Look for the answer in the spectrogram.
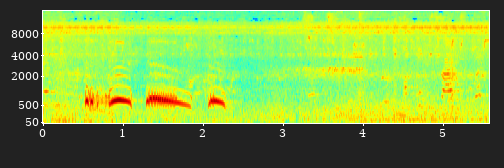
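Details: Captive spotted dove, once shot and wing-broken, now singing often at home: a single clear phrase of a short coo, a long falling coo and a brief final coo, then quiet background noise.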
